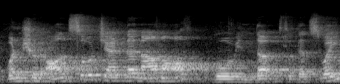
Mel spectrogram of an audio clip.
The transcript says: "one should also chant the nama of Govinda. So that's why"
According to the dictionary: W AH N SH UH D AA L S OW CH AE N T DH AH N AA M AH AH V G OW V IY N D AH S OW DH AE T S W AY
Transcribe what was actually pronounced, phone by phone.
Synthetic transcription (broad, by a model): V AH N SH UH D AA L S OW CH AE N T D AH N AA M AH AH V G OW V IY N D AH S OW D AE T S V AY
